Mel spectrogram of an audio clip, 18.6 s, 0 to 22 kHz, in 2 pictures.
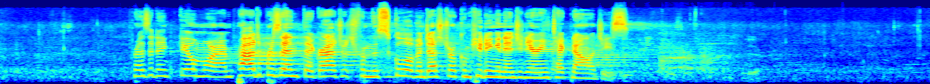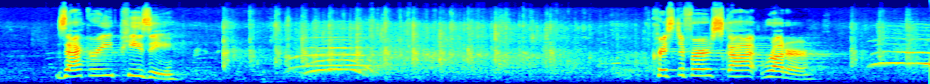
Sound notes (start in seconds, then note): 11.4 applause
